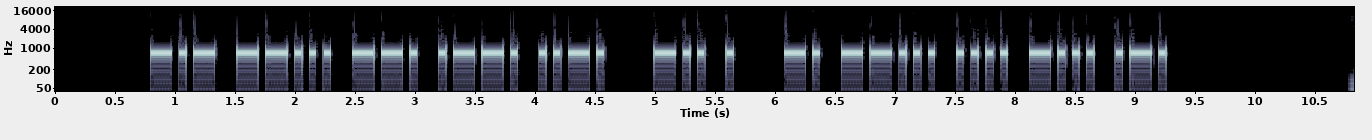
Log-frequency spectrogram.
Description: Morse code, heard as a keyed tone, about 21 wpm, 700 Hz. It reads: K7GPF DE N7HBR
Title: USA Callsign DE Callsign - 5 Characters - 20wpm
